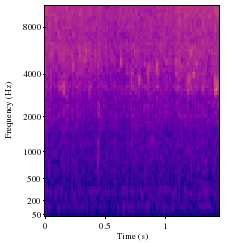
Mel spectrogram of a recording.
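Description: Garlic and cherry tomatoes fry in a pan, giving a soft, continuous hissing sizzle with faint pops, close and steady, with no talking.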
